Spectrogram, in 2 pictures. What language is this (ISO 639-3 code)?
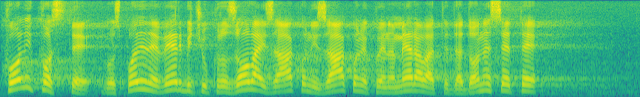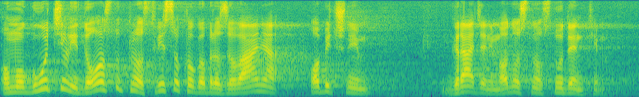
srp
